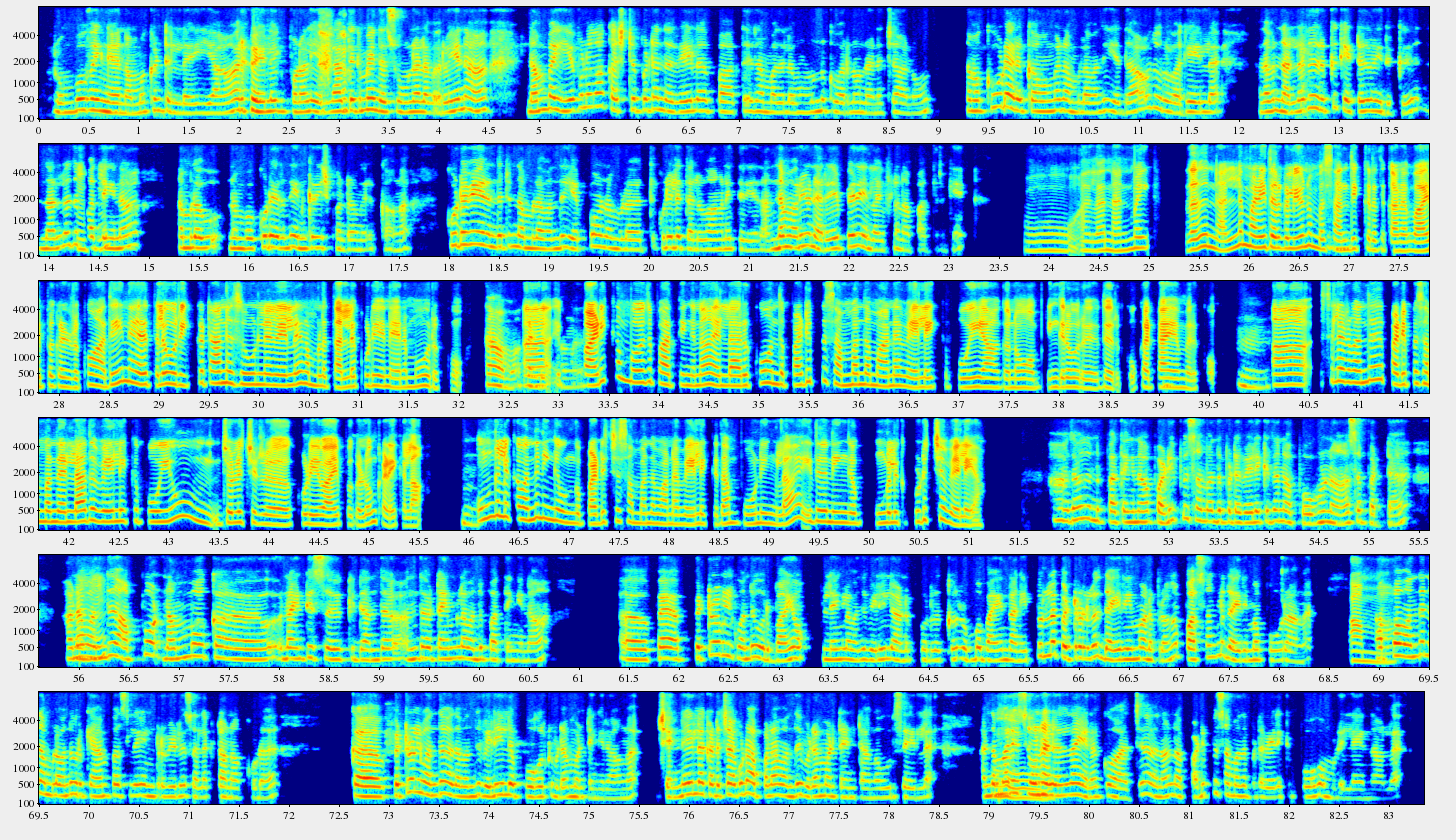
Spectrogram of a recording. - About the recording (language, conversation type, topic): Tamil, podcast, சம்பளமும் வேலைத் திருப்தியும்—இவற்றில் எதற்கு நீங்கள் முன்னுரிமை அளிக்கிறீர்கள்?
- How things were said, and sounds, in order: chuckle; other noise; laugh; in English: "என்கரேஜ்"; in English: "லைஃப்ல"; in English: "நைன்டீஸ் கிட்!"; in English: "கேம்பஸ்லயே இன்டெர்வியூல செலெக்ட்"; in English: "சைடுல"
